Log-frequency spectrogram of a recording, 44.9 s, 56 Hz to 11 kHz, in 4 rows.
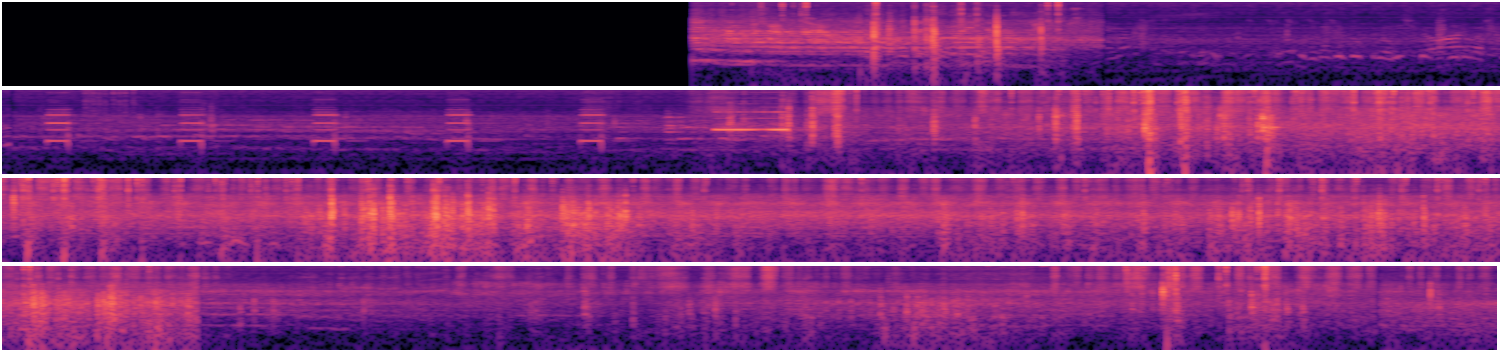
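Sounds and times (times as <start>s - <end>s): short countdown beeps: 11.6s - 11.8s, 12.6s - 12.8s, 15.6s - 17.2s
long beep: 15.6s - 17.2s
bike tyre noise: 16.4s - 44.9s
bike rattling: 17.2s - 44.9s
wind on camera: 18.5s - 35.2s, 38.4s - 44.9s.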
